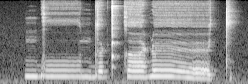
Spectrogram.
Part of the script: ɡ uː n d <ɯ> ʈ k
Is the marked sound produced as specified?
yes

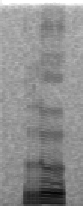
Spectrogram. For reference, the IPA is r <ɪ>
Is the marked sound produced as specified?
no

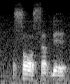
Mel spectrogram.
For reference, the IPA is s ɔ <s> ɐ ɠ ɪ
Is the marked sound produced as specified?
yes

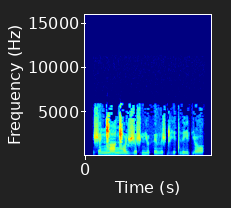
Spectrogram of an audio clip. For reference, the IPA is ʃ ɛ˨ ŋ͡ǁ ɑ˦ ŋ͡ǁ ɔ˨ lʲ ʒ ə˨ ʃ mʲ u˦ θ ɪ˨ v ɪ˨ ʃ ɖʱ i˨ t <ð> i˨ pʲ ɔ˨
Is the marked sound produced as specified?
yes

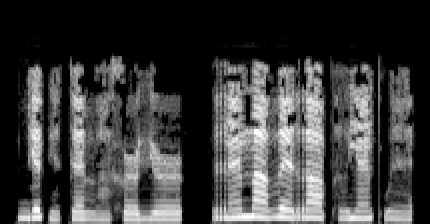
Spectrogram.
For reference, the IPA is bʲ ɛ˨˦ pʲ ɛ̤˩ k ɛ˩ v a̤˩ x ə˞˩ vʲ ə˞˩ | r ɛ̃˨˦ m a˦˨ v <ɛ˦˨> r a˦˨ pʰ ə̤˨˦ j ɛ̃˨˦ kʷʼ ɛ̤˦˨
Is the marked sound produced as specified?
yes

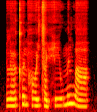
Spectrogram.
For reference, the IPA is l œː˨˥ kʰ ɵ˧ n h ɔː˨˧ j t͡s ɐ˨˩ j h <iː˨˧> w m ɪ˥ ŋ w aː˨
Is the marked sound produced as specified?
yes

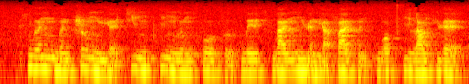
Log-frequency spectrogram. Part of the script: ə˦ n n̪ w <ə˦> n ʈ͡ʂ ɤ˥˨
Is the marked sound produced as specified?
no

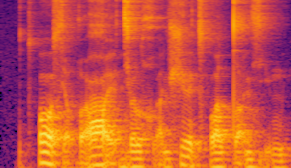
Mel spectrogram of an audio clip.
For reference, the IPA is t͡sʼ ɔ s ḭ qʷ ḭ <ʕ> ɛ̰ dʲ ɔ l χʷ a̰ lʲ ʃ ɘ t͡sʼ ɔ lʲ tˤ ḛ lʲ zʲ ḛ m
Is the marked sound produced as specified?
yes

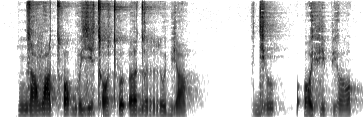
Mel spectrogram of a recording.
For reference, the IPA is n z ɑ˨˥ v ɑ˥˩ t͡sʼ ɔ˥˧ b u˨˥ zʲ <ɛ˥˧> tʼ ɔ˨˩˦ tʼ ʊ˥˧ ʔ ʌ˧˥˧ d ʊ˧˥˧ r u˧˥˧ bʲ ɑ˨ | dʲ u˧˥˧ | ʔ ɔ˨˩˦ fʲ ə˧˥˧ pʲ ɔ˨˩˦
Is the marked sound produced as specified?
yes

